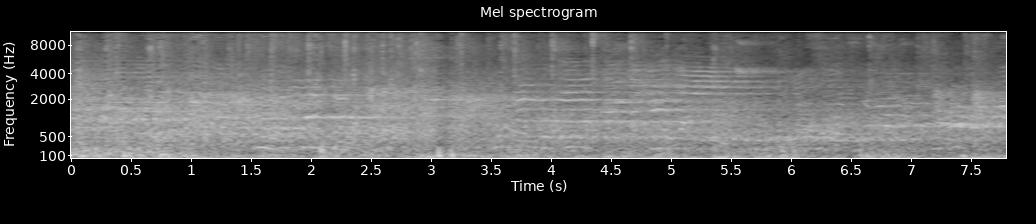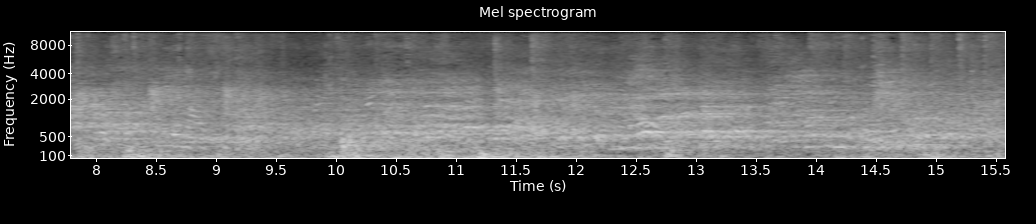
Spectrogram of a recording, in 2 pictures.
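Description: A ball bounces on a wooden floor.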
